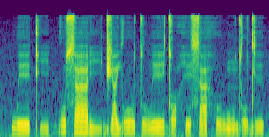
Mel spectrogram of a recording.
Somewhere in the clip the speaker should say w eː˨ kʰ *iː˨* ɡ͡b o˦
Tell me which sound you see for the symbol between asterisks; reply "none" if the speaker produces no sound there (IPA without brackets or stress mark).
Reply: iː˨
